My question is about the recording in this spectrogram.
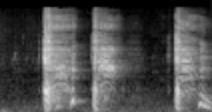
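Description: A person coughing: three short coughs, the first two close together and the third near the end.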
